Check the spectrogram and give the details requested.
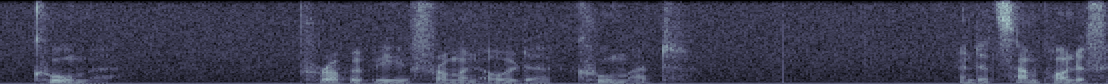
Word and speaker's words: Kúmat: We can also go further back in time, until a time where the T was still pronounced. Then it was Kúmat.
